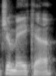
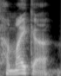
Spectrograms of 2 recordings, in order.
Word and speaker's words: jamaica: lemonade uh there's a it looks like jamaica but i'm pretty sure it's pronounced hamika because it's like the i think it's basically hibiscus um limeade which is also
